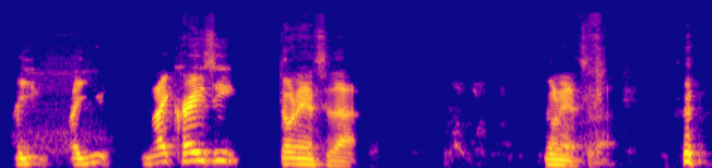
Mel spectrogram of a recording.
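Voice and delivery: normal talking voice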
